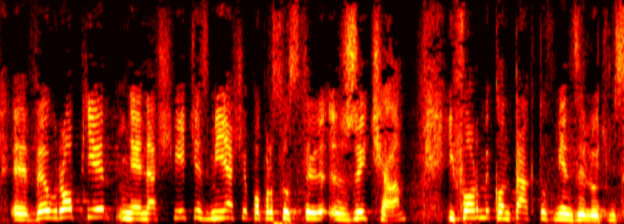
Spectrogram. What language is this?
Polish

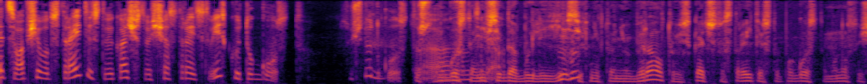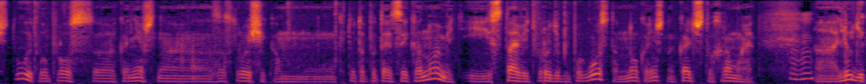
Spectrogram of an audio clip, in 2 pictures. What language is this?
Russian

